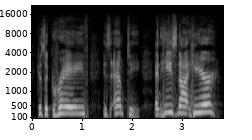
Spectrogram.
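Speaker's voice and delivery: impassioned Easter sermon; full-force preaching. Acted. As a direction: preach it with rising fervor.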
